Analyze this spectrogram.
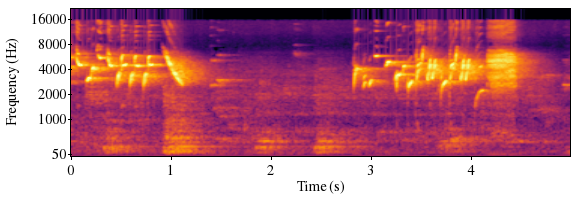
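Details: Goldfinch song: two rapid runs of sweet, jangling twittered notes, each lasting about a second or more, the second ending in a rising slurred whistle, over quiet low background noise.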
